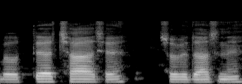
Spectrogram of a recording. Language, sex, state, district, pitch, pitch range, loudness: Angika, male, Bihar, Bhagalpur, 120 Hz, 120-125 Hz, -19 LUFS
